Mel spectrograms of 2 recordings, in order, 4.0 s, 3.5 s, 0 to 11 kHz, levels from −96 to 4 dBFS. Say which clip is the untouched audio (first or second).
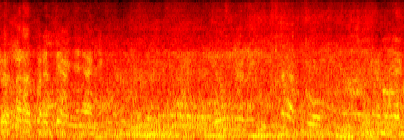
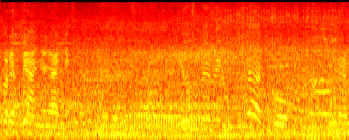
second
